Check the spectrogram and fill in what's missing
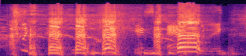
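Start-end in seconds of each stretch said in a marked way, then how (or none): none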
